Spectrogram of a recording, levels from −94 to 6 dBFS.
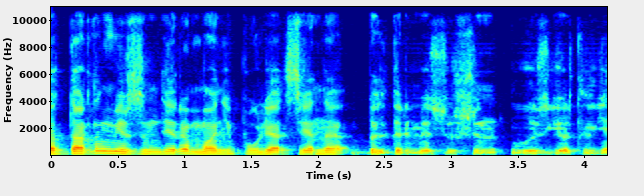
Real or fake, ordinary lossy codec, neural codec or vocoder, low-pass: fake; none; vocoder, 22.05 kHz, 80 mel bands, HiFi-GAN; none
